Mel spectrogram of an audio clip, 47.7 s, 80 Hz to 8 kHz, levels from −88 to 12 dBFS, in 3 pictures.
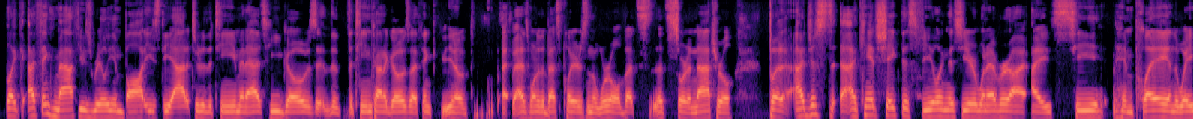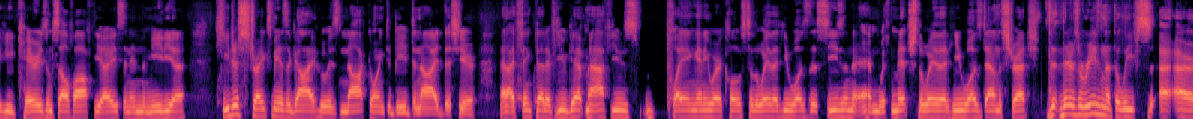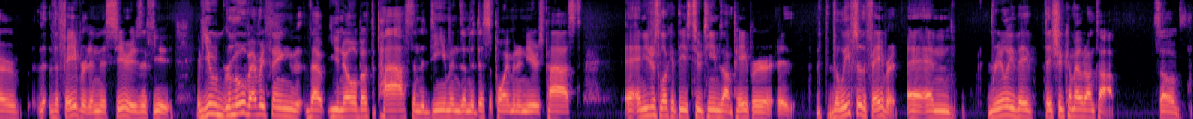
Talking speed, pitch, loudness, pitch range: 215 wpm, 120 Hz, -17 LUFS, 110-130 Hz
